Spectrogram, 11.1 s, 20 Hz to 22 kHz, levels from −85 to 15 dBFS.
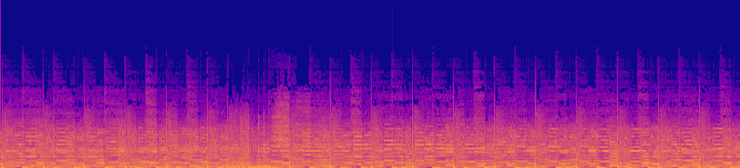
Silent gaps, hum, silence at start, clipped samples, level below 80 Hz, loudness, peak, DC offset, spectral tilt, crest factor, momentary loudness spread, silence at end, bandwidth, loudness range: none; none; 0 s; under 0.1%; -18 dBFS; -11 LUFS; 0 dBFS; under 0.1%; -5 dB/octave; 10 dB; 1 LU; 0 s; 11.5 kHz; 0 LU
